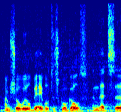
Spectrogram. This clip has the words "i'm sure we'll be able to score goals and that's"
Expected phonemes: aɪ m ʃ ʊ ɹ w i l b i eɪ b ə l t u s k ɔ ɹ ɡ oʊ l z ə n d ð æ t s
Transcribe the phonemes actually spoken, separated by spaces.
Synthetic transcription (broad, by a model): aɪ m ʃ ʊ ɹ w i l b i eɪ b ə l t u s k ɔ ɡ oʊ l z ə n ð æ t s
